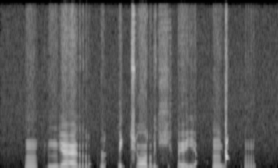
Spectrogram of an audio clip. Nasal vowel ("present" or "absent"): absent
